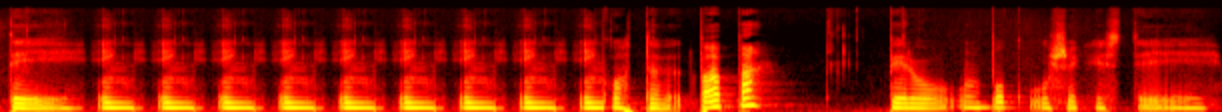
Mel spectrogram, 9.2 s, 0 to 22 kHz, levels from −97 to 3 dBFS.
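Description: From 1.01 s to 4.53 s the speech falls into a broken-record loop. A single fragment about 0.45 s long replays eight times back to back, each copy identical. The speech that should have filled those three and a half seconds is lost. The likely cause is a stalled player, encoder or stream resending the last piece it held. Unlike an echo, the repeats neither fade nor overlap. Unlike a momentary stutter, the cycle persists for seconds.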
